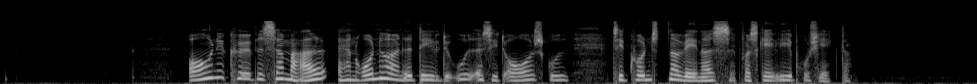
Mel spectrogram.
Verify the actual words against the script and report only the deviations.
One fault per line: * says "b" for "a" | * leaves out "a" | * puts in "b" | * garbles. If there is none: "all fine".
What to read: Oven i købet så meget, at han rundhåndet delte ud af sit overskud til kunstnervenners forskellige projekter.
all fine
